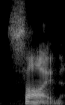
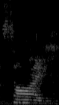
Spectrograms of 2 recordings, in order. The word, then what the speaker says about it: sine: Sine. Sign. Okay. The SIN is an abbreviation for the word. It's spelled SINE.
